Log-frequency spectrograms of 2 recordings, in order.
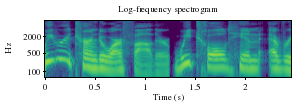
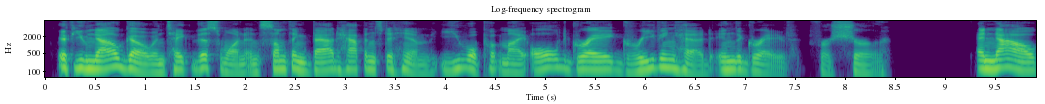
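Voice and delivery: plain

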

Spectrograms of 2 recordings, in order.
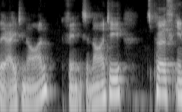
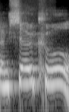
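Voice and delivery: very high, squeaky, put-on childish kid voice; 12 semitones higher than usual. Speaker describes a cringe video message and a man in it, imitating a put-on kid's voice. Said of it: "He put on a kid's voice and he's like".

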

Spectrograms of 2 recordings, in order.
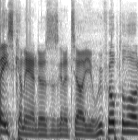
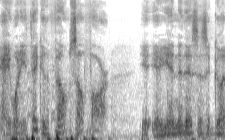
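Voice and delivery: put-on whisper, quieter. Retelling asking moviegoers questions during the film: imitating own whisper. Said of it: "I'm whispering into someone's ear".

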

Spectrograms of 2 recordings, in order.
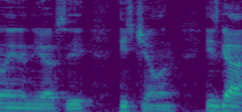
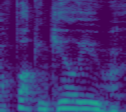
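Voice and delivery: high, furious, mock screaming; 8 semitones higher than usual. Telling someone how a fighter reacted, imitating someone screaming. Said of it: "he was screaming like".

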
